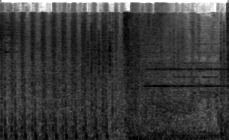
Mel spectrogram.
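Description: Rapid, loud bursts of automatic gunfire in the Apex Legends shooter game, several quick volleys in a row followed by a denser crackling stretch, with no talk over it.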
